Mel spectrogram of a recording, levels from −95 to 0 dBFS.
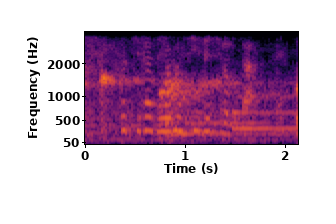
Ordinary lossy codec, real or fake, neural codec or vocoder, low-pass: none; fake; codec, 24 kHz, 6 kbps, HILCodec; 3.6 kHz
